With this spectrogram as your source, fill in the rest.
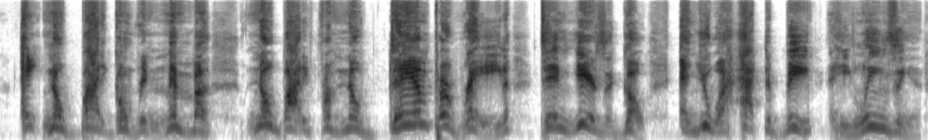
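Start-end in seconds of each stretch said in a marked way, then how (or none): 0.2-8.2 growling, angry half-yell, lightweight scream. Retelling Rickey Smiley yelling over his shoulder, imitating Rickey Smiley's angry growl. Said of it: "this is my Ricky Smiley angry voice".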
